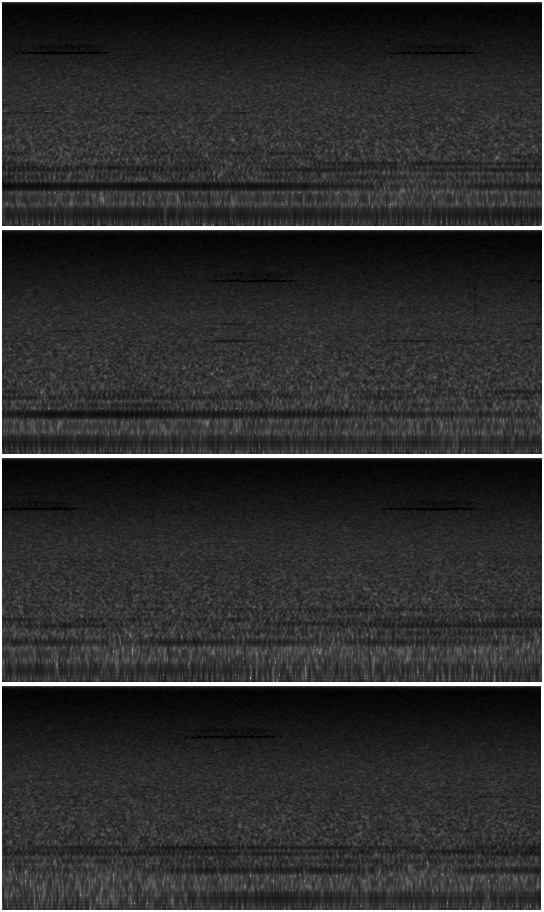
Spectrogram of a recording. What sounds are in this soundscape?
Dark-eyed Junco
